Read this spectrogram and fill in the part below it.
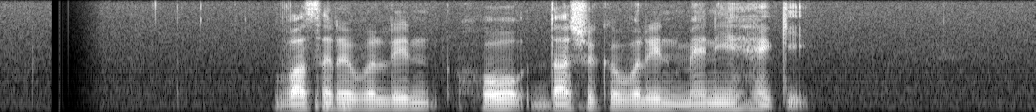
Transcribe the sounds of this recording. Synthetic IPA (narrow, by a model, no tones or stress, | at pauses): ʋasəɾəʋəlinhoːd̪ɐʃɐkəʋəlinmænijəɦækḭ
